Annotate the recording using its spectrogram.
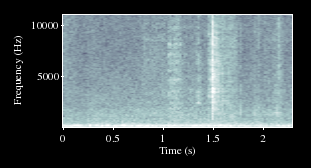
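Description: Faint ticks and rubbing of a crochet hook working sock yarn, with one sharper click about one and a half seconds in, over a steady low hum.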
